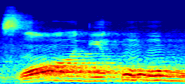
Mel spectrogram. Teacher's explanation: huruf Shad dia juga memiliki bunyi desis yang mengalir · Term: shofir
